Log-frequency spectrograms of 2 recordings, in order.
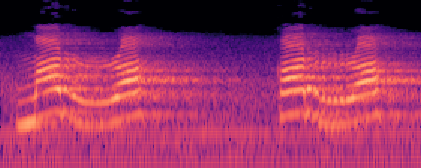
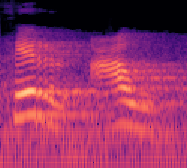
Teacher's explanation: التكرير في الراء المشددة بيكون أكثر من الراء الساكنة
